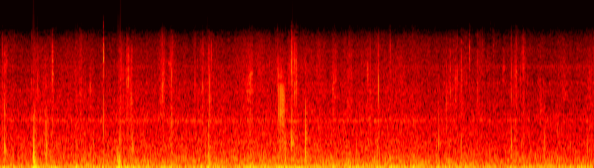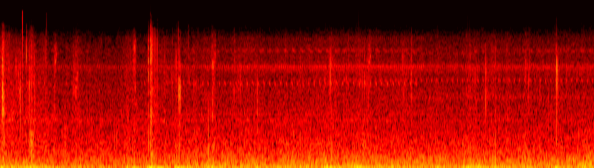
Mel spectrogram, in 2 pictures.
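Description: Footsteps tap on pavement outdoors.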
